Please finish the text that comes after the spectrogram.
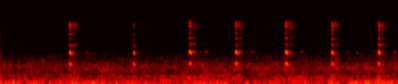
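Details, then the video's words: A group of Eurasian coots in winter, met outdoors during a workout, give short, sharp, toy-like squeaky calls, seven in about five seconds at an uneven pace, over a low rumble of background noise. "The sound of Eurasian Coot crying! It sounds like a toy."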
